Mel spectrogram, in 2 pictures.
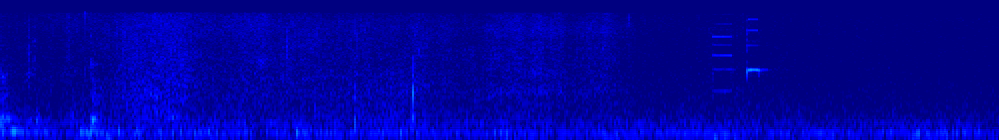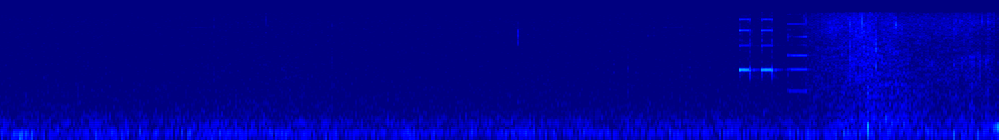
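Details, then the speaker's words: Short high electronic beeps over quiet room hiss from a dental curing light curing the lingual surface of a large composite increment while building an anterior tooth; dental curing light beep. "I'm going to cure the lingual surface of my handle cuz that was rather large increment of composite"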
